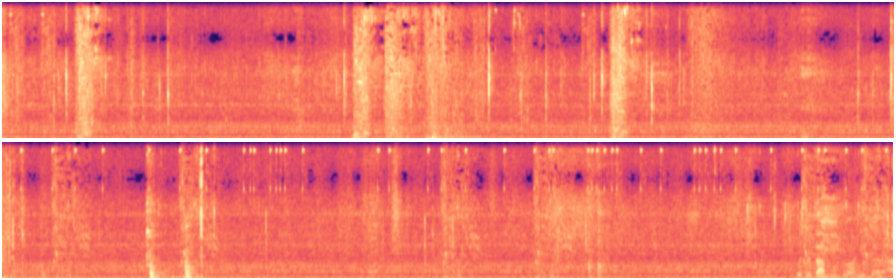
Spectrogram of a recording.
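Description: Building pieces snap into place with short clicks and thuds.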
